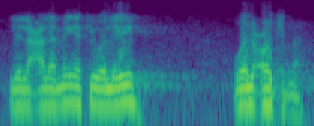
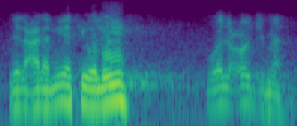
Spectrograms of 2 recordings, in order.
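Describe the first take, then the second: The two takes are said the same way.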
